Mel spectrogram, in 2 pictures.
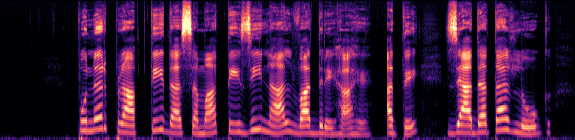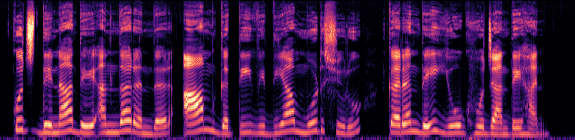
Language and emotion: Punjabi, neutral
